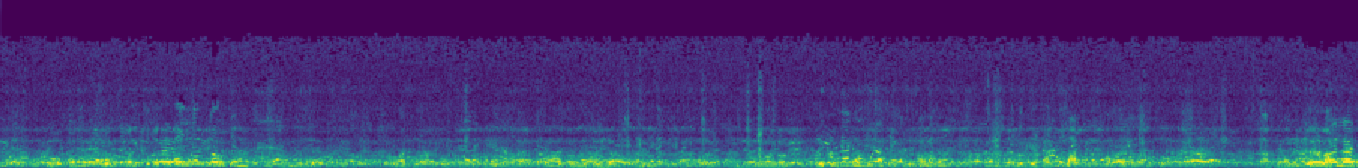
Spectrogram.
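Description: Steady chatter of many voices talking at once, none standing out clearly.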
